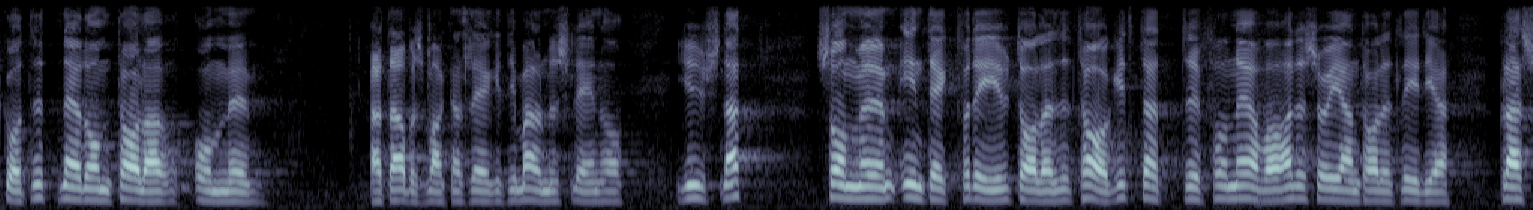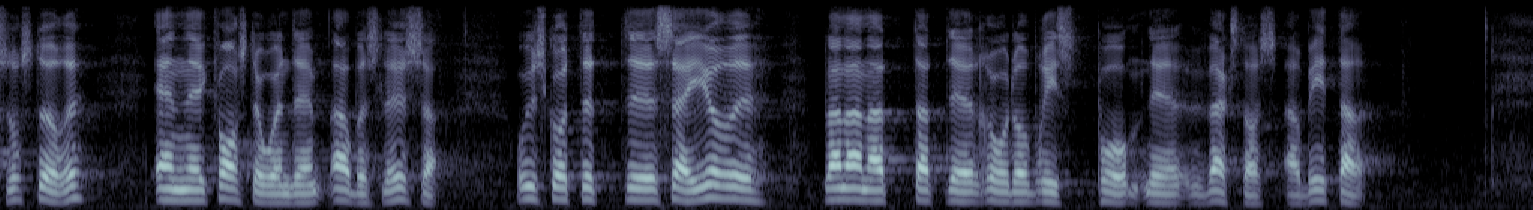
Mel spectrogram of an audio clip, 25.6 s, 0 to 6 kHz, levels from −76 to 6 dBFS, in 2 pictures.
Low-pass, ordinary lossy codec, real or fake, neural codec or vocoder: 5.4 kHz; none; real; none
